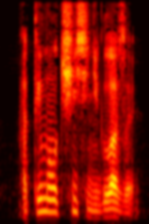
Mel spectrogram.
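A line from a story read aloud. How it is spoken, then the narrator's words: Grumbled. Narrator (Russian): проворчала Авоська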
